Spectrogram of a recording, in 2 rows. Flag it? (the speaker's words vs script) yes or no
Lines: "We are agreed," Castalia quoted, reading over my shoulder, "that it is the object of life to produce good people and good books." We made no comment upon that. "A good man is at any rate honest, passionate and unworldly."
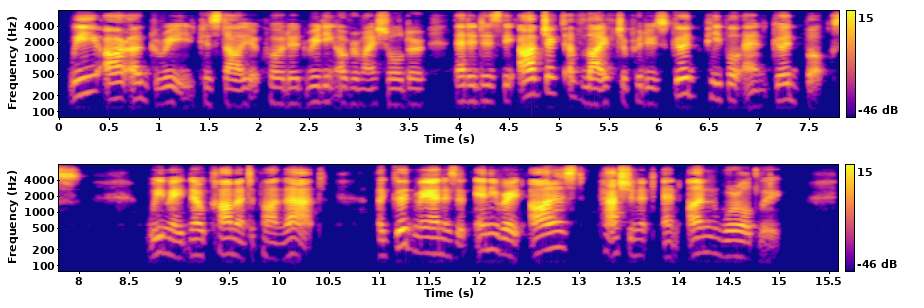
no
